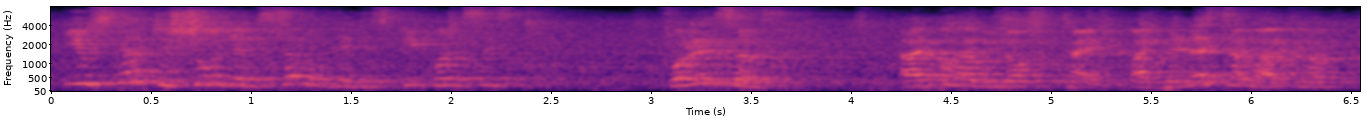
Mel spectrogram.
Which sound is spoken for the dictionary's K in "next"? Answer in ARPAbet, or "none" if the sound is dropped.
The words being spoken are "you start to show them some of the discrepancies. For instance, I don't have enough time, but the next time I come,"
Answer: none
